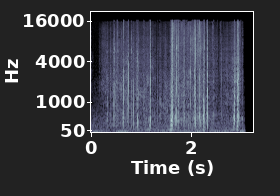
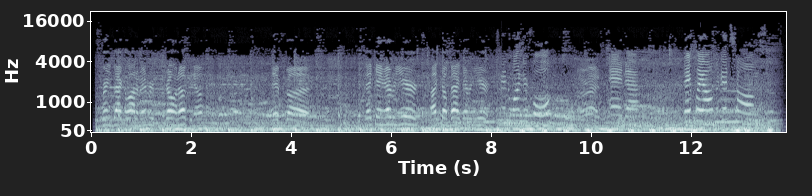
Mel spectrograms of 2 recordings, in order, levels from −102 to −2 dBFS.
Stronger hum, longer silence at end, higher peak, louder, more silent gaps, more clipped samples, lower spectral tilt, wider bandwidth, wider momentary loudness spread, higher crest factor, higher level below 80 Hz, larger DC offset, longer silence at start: neither; about the same, 0.2 s vs 0.1 s; about the same, 0 dBFS vs -2 dBFS; second, -29 LUFS vs -19 LUFS; neither; neither; second, -1.5 dB/octave vs -6.5 dB/octave; first, 17 kHz vs 11 kHz; first, 14 LU vs 7 LU; first, 30 dB vs 14 dB; second, -56 dBFS vs -22 dBFS; neither; about the same, 0.15 s vs 0.05 s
